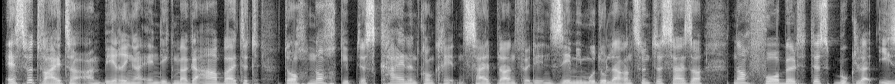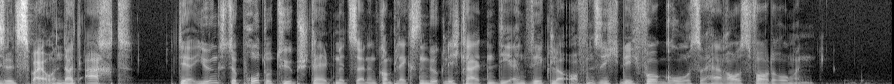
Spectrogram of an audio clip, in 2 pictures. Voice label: Maono PD400X USB advanced limiter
